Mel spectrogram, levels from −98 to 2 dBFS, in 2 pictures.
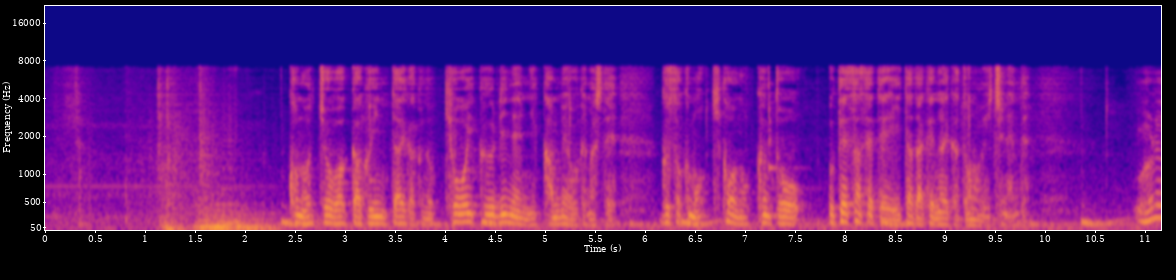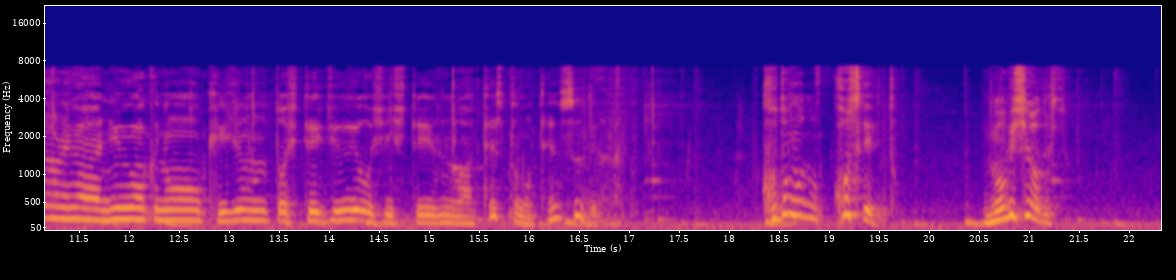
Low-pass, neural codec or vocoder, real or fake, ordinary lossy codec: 7.2 kHz; autoencoder, 48 kHz, 128 numbers a frame, DAC-VAE, trained on Japanese speech; fake; none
